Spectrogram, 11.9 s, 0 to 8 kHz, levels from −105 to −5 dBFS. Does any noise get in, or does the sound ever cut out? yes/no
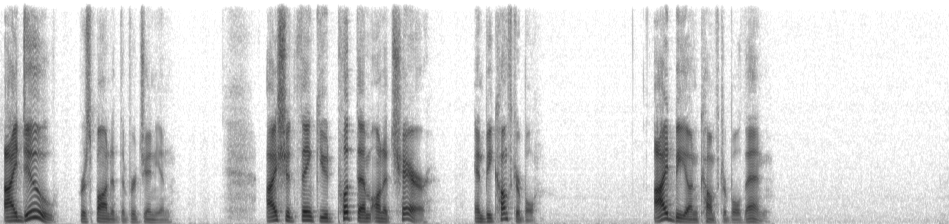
no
